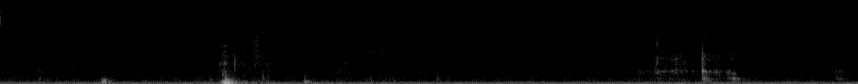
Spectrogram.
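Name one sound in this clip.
A vinyl record is placed onto a turntable with soft knocks and clicks.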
